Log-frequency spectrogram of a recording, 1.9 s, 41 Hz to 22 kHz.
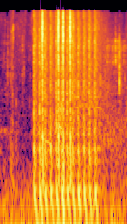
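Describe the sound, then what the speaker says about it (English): MP40 submachine gun from Call of Duty WW2 firing a sustained automatic burst of rapid, evenly spaced shots, starting about halfway in and running to the end, loud and close over faint game ambience. "the MP40 is my favorite gun in this game to begin with."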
